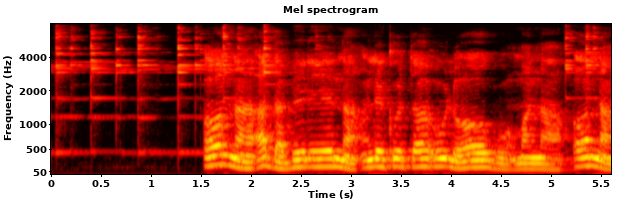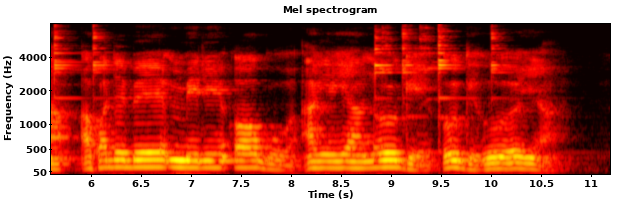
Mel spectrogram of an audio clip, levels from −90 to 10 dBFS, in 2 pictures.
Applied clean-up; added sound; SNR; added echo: none; Livestock, farm animals, working animals; 15 dB; reverberation time 0.5 s.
